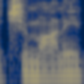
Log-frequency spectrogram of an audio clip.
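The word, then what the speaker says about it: Tsimane: talk after visiting uh the is it the chumani tribe did I pronounce that correctly yeah wow no one pronounces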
